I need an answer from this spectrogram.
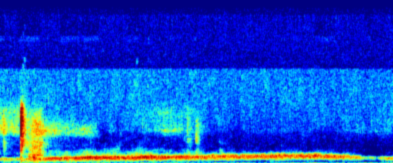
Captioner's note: wind continues whooshing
